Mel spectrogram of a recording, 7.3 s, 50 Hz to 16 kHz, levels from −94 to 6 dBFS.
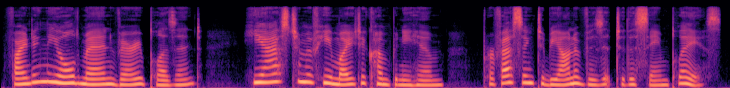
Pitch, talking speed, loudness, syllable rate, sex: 235 Hz, 195 wpm, -17 LUFS, 5.2 syllables/s, female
